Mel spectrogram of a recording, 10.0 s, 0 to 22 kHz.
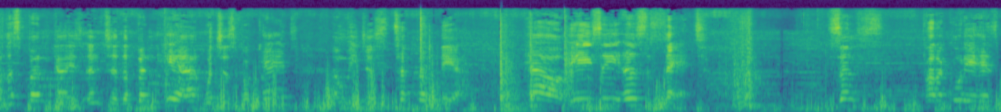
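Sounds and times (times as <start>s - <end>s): man speaking: 3.4s - 7.0s.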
